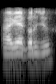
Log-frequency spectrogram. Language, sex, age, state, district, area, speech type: Odia, male, 60+, Odisha, Sundergarh, urban, conversation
